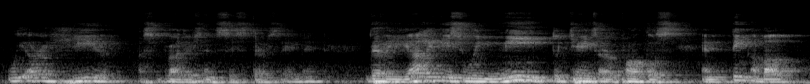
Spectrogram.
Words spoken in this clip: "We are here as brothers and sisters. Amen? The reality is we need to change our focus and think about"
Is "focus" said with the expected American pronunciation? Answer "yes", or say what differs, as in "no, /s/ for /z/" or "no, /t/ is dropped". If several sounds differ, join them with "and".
no, /p/ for /f/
